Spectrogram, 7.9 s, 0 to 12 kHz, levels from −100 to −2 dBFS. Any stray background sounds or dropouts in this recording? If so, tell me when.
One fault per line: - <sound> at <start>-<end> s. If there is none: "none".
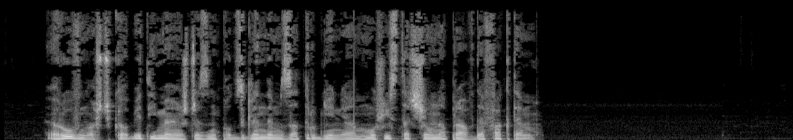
none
